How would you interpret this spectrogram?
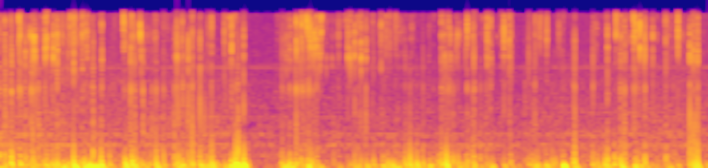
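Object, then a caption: Small faceted glass bottle with a cap. A small faceted glass perfume bottle with a gold cap and pink tassel atomizer is held near the mic and scratched and tapped with long nails. The result is a dense, close, crackly run of quick scratches and taps with a heavy low-end thump and short decay, broken by a brief pause near the two-second mark.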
